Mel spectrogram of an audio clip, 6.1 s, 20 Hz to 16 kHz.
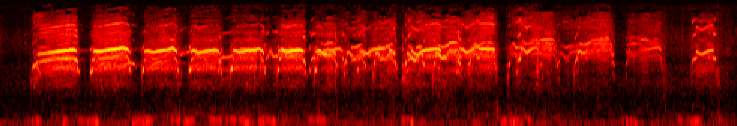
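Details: At a nest in Estonia on 1 September 2019, an osprey gives loud, strained whistled chirps, long and slightly rising, nearly continuous for five seconds, around a fish delivery in late afternoon.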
